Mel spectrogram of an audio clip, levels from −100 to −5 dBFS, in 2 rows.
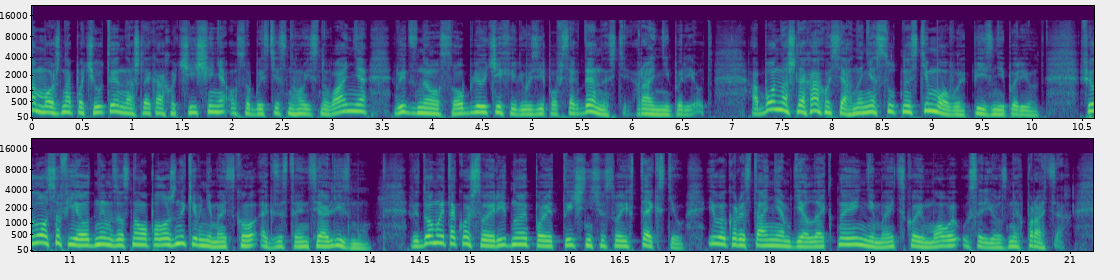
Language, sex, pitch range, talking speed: Ukrainian, male, 140-180 Hz, 120 wpm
